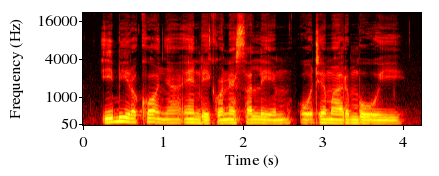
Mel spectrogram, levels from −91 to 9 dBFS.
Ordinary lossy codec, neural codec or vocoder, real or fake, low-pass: none; vocoder, 44.1 kHz, 128 mel bands every 256 samples, BigVGAN v2; fake; none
